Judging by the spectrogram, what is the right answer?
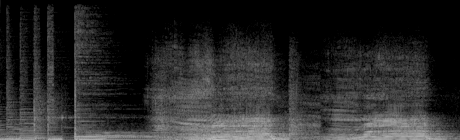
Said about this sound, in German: Eine Kuh, unverkennbar. Ein schönes Tier und, so ist das nun mal, eine wichtige Fleischlieferantin für uns.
